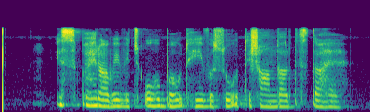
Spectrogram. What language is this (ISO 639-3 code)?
pan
